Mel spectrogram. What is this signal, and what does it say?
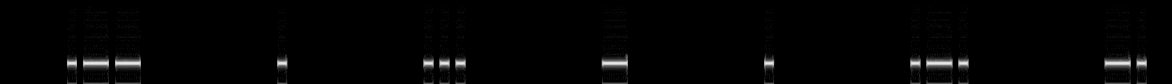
Morse code, heard as a keyed tone, about 15 wpm, spaced as for 5 wpm, 1000 Hz. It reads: WESTERN
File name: qotdfiles / 5wpm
